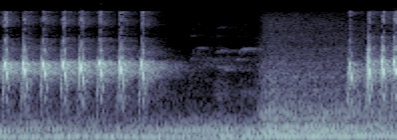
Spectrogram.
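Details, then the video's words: Cotton pygmy goose calling as a model for training songbirds: a fast run of clipped high chirps, then about a second and a half of quiet hum before the quick chirping starts again. "Kapas tembak"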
